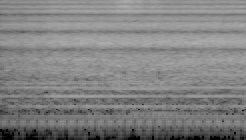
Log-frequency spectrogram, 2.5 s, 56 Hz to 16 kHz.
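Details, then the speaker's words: Antique Emerson 19646 12-inch fan, circa 1918, with replacement straight blades: steady, even hum of constant pitch, no ticking, rubbing or wobble; really smooth, healthy running. "just a really smooth running fan."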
